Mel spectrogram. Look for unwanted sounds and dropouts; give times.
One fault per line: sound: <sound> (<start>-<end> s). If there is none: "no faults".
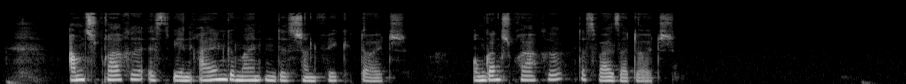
no faults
